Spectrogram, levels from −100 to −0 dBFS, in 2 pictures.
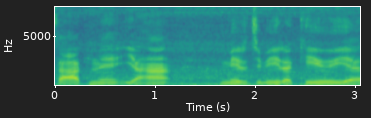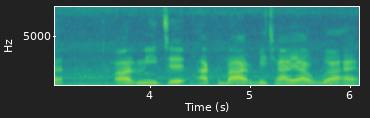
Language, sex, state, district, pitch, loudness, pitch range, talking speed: Hindi, male, Madhya Pradesh, Katni, 145 Hz, -18 LUFS, 140-150 Hz, 135 wpm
